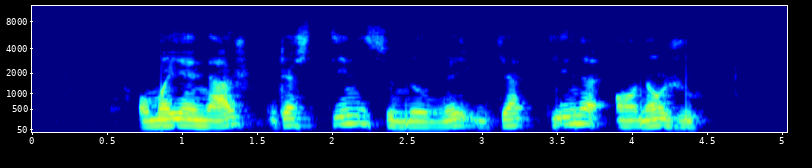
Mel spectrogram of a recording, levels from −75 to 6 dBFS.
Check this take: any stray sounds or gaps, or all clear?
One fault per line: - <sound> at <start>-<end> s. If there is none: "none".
none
